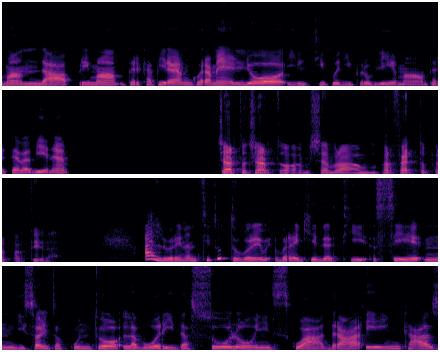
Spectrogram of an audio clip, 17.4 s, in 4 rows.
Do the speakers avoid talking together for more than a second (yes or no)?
yes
